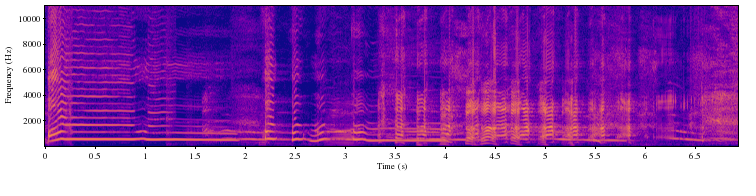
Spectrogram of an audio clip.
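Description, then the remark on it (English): A person lets out a long, steady howl imitation, then several voices join in with wavering, overlapping howls that break into chuckles and laughter, loud and close. “Let's just start a howl.”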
